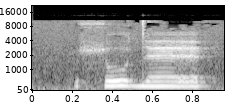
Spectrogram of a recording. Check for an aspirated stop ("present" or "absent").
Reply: absent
